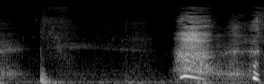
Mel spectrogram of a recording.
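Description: Heavy, winded panting after running up the wooden stairs of an outdoor lookout tower: a short breath, a pause, then a long loud gasping exhale followed by a quicker catch of breath, with no talking.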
